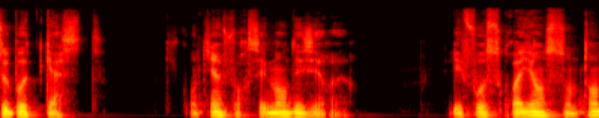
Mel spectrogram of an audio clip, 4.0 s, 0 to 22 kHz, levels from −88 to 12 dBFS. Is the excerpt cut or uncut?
cut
